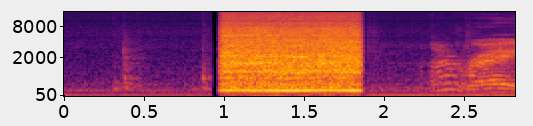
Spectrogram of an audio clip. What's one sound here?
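A blender whirs briefly and loudly.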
